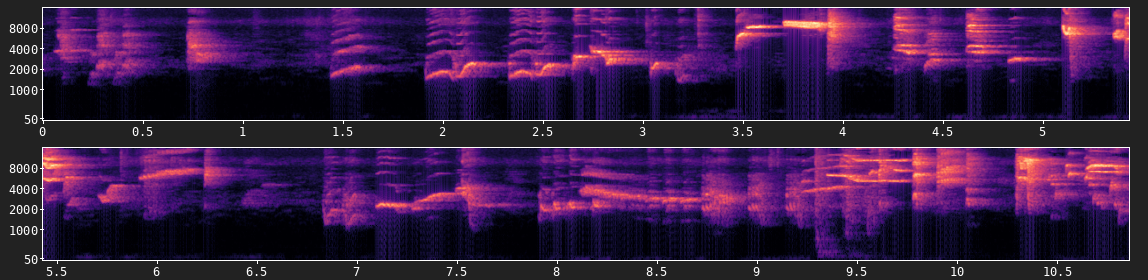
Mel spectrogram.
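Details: Orange-headed thrush in captive breeding in a hanging cage pours out a long, varied warble of quick whistles, chips and trills, with a soft low rumble and a thump in the background.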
